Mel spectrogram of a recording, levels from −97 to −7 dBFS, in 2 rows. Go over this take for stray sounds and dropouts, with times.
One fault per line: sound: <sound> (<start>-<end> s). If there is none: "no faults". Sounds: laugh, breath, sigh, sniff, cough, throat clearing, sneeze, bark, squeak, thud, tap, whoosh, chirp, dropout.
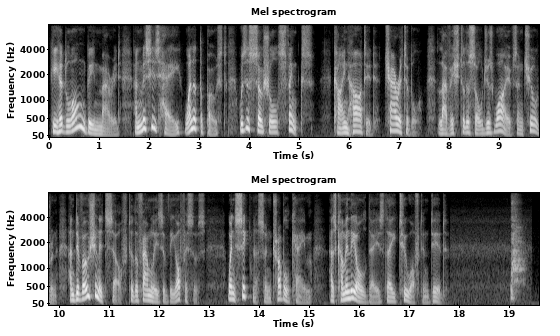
sound: bark (19.0-19.4 s)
